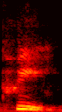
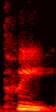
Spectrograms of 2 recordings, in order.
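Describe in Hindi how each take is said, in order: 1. th और v ध्वनियाँ एक समूह (क्लस्टर) बनाती हैं। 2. th और v ध्वनियाँ एक समूह (क्लस्टर) बनाती हैं।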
